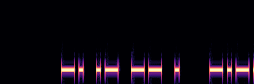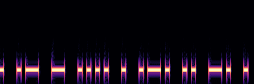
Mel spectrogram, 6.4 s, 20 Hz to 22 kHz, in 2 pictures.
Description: Morse code, heard as a keyed tone, about 22 wpm, 700 Hz. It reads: NAME CATHERINE
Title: Practice QSO - Exchange 1 - Beginning - 22wpm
